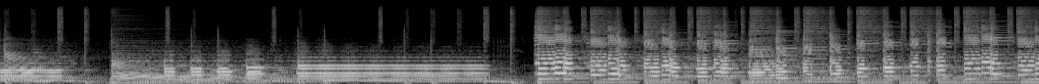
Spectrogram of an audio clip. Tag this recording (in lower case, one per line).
funk
music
